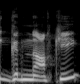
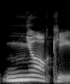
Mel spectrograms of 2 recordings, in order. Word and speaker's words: gnocchi: Just don't say gnocchi. Don't say that. Yeah. Well, that's the hard part, is getting that G and N together. Exactly. Gnocchi.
